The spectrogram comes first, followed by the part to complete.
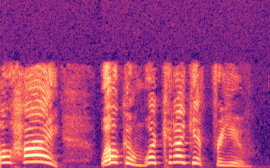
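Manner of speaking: very high, light and airy voice. Game narrator voicing someone greeting a visitor who opens the door: light, airy voice. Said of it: "a light, airy voice".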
